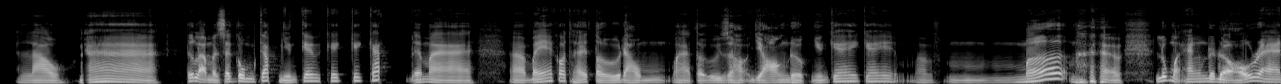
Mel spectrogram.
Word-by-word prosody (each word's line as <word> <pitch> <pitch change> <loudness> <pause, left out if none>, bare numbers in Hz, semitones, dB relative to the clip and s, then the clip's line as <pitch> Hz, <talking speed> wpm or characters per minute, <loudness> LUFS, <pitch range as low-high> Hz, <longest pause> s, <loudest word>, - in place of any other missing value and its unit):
Cách 105 -5 -10
lau. 95 -2 0
À, 115 -6 +2 0.3
tức 155 - +2
là 110 - +5
mình 100 -1 0
sẽ 130 - +2
cung 135 0 +2
cấp 175 +6 -1
những 90 +2 -1
cái 155 +6 +2
cái 155 - -1
cái 165 - -1
cách 195 +5 -1 0.2
để 105 - 0
mà, 90 -6 +1 0.4
ờ, 100 -1 0
bé 125 - +2
có 160 -1 +1
thể 110 -7 0
tự 95 -1 +1
động 95 0 -1
mà 95 -2 -2
tự 95 +3 -1
dọn 100 +1 -2
dọn 95 +1 +2
được 95 -4 +1
những 95 +2 -4
cái 140 +3 0
cái 135 0 -3
m - - -18
ph - - -13 0.3
ừm, 95 +3 -9
mớ 210 - +5
mà 110 -2 -3 0.7
lúc 180 +1 +2
mà - - +2
ăn 130 +2 0
đ - - +2
đổ 105 +1 +4
ra 120 -8 +3
105 Hz, 190 wpm, -21 LUFS, 95-135 Hz, 0.7 s, là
